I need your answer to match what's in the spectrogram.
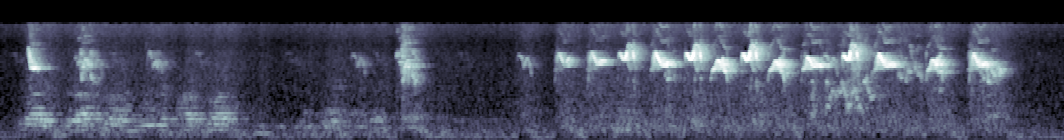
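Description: White-throated seedeater singing a fast run of high, bright chirps, about sixteen notes in under four seconds, after a lower, buzzy burst and scattered twitters.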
